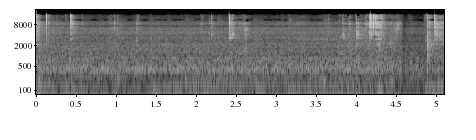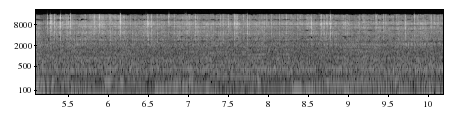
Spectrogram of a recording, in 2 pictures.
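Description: Stick-welding arc from a small EENOUR MIG-120L welder in electrode mode: a steady crackling sizzle with sparks spattering, breaking off briefly about halfway and coming back with a sharp crack. The current is set strong and the welder thinks his electrodes have gone damp.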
